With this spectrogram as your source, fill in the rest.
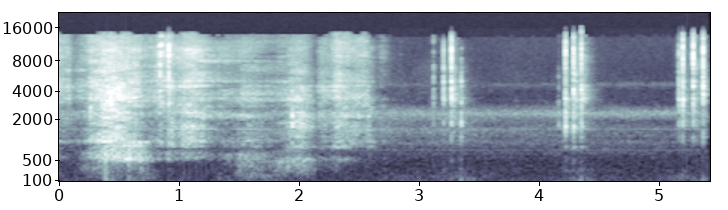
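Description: A large, flat, solid bamboo cutting board shaped like Michigan is scratched across its face with long painted nails, then tapped with them. The first half holds broad, bright rasping scrapes. These give way to crisp clusters of quick, dry taps that barely ring.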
